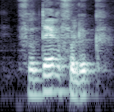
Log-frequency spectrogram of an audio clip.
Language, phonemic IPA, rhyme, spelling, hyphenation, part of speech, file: Dutch, /vərˈdɛr.fə.lək/, -ɛrfələk, verderfelijk, ver‧der‧fe‧lijk, adjective, Nl-verderfelijk.ogg
- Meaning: 1. deleterious, pernicious 2. putrefiable, nondurable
